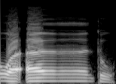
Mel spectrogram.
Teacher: Nah, tapi untuk huruf ta ini kita kita samarkan kepada makhraj ta-nya saja. Huruf ta itu kita keluarkan daripada perbatasan antara gigi atas kita dengan gusi atas. Jadi dia di tengah-tengah itu. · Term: ikhfa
